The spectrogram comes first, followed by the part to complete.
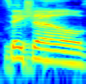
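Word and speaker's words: Seychelles: Oh the seell seells.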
